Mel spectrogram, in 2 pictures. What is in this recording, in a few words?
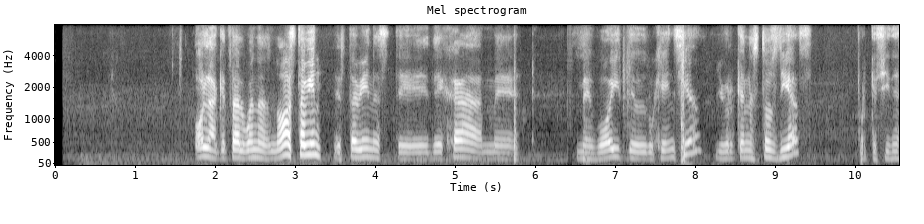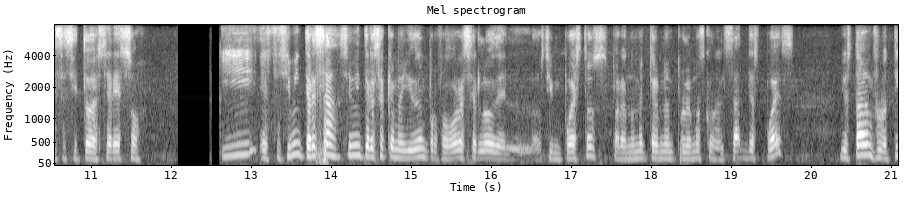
whatsapp ptt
